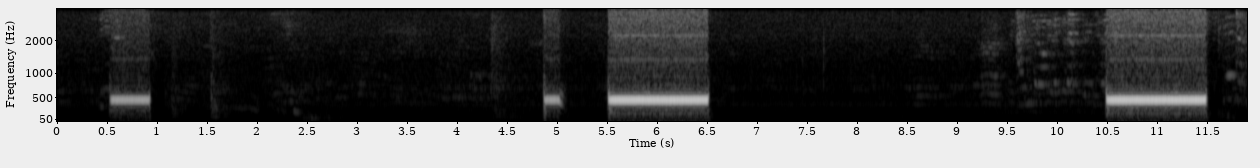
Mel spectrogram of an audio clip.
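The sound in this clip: Ringing tone of an outgoing phone call: two short tone blips, then two steady one-second rings about five seconds apart, with faint clicks between them.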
